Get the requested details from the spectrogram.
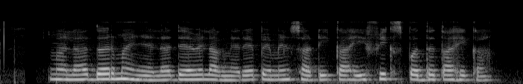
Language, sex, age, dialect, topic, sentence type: Marathi, female, 18-24, Standard Marathi, banking, question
